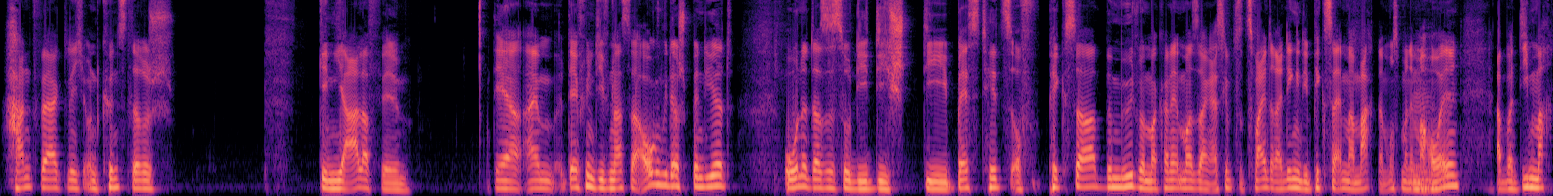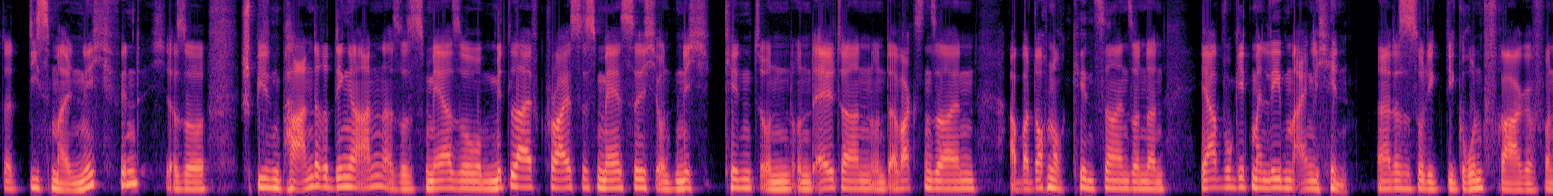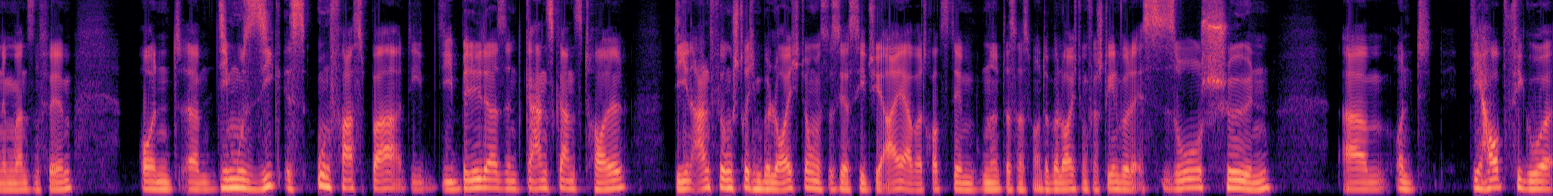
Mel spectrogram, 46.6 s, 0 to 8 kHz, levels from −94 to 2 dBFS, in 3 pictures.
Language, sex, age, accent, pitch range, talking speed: German, male, 40-59, German, 110-135 Hz, 175 wpm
